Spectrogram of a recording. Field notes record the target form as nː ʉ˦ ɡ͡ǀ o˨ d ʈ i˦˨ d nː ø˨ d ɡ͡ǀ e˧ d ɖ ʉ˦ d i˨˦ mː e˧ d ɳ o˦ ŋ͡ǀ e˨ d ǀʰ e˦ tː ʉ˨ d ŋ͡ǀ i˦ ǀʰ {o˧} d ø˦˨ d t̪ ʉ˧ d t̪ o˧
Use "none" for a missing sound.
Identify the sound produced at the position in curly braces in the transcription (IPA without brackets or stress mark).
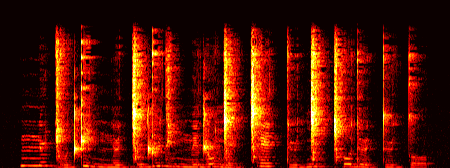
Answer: o˦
